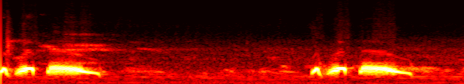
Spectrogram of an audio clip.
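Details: Spotted dove used as a lure bird, deep 'thổ' voiced, giving its urgent cooing to provoke wild birds: two short coos and a long descending coo, heard twice about three seconds apart.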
